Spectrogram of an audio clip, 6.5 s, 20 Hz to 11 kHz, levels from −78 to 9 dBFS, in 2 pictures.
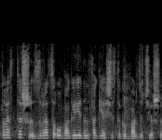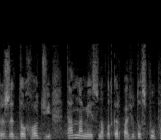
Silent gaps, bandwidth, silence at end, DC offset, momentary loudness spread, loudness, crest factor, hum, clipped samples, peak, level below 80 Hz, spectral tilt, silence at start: none; 8 kHz; 0 s; under 0.1%; 6 LU; -25 LUFS; 18 dB; none; under 0.1%; -8 dBFS; -72 dBFS; -3.5 dB/octave; 0 s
